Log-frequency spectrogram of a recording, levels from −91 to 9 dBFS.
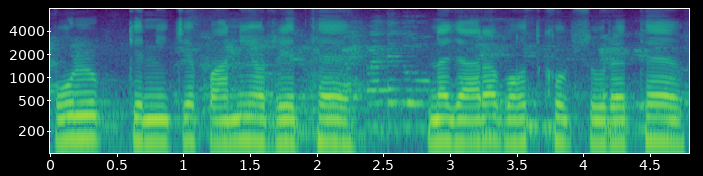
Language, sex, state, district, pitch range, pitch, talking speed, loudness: Hindi, male, Arunachal Pradesh, Lower Dibang Valley, 140-150 Hz, 145 Hz, 140 wpm, -13 LUFS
